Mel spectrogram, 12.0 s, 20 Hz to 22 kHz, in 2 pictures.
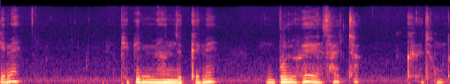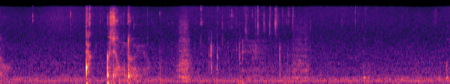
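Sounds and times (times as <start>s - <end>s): chewing mouth sounds: 8.5s - 10.2s.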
